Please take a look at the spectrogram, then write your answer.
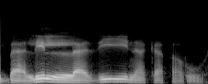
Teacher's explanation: Pertemuan dua sukun ini menyebabkan kata bal di sini itu jadi ngalah sukunnya. Jadi apa kasroh gitu ya.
